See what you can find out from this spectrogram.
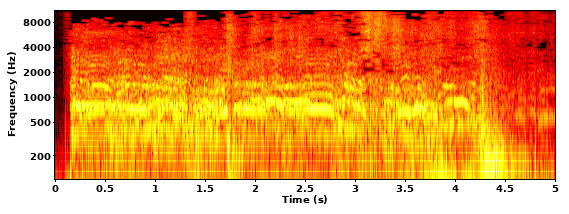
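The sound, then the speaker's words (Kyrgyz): Migrants shouting at the Greek–Macedonian border crossing gate amid tear gas and stun grenades, many raised voices overlapping in a loud continuous clamour that tails off at the end. “Чек араны аш деп кыйкырган мигранттар Македон полицейлерине да таш ыргызышты.”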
